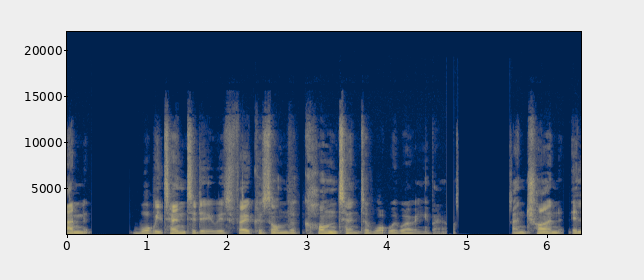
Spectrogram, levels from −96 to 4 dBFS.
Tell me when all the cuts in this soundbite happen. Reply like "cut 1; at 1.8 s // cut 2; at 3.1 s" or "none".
cut 1; at 1.2 s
